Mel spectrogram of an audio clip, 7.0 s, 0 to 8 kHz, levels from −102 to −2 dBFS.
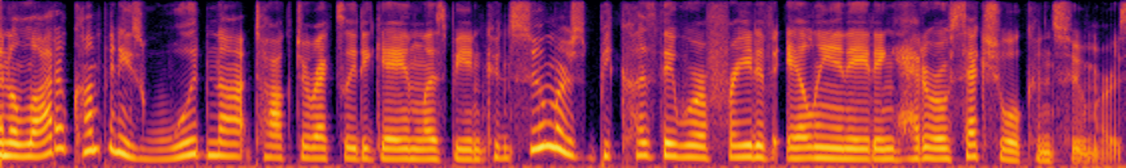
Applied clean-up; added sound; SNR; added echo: none; none; none; none.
